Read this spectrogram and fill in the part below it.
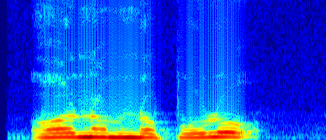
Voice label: "sixty", Ponosakan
